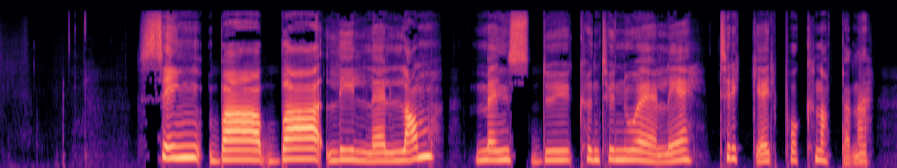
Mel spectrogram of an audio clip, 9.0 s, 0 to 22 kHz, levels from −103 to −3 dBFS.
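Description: At 8.60 to 8.66 s, near the end of the speech, a corrupt frame decoded produces a short glitch. Damaged bits in roughly two compressed frames were played anyway, so misread gains and codes put energy at the wrong frequencies, peaking around -15 dBFS.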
